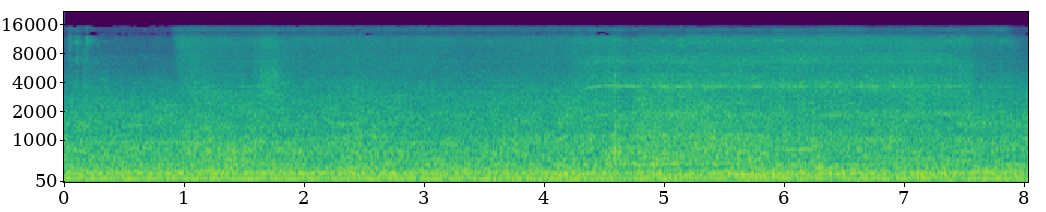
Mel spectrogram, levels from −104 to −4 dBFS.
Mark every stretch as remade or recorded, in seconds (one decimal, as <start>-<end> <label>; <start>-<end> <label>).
0.0-1.2 recorded; 1.2-1.7 remade; 1.7-3.1 recorded; 3.1-3.8 remade; 3.8-4.6 recorded; 4.6-8.0 remade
